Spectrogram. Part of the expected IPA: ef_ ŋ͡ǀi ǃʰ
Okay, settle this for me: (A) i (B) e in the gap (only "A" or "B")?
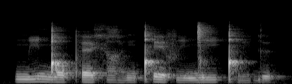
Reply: A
